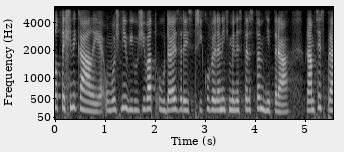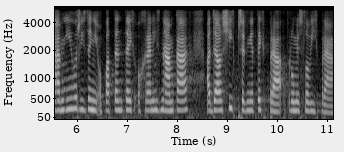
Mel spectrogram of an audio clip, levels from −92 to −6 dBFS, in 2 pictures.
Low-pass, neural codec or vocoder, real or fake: 5.4 kHz; codec, 16 kHz, about 1 kbps, DyCAST, with the encoder's durations; fake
